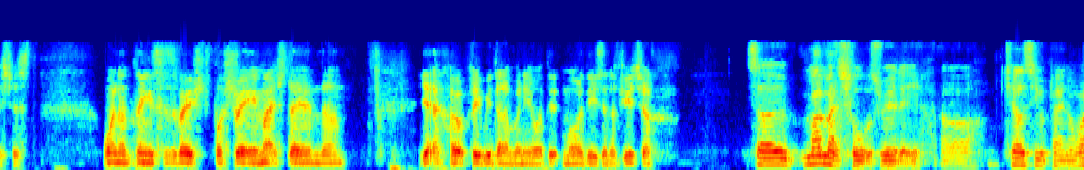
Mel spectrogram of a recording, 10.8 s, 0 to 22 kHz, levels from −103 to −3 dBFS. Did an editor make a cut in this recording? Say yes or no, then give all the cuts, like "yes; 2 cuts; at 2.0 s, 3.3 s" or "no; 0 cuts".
no; 0 cuts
